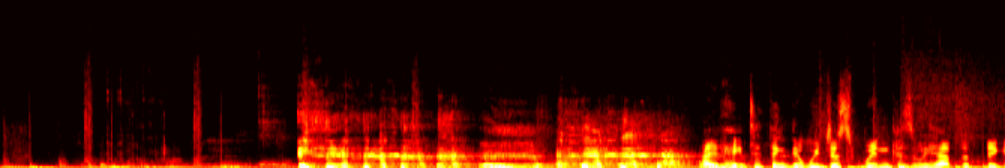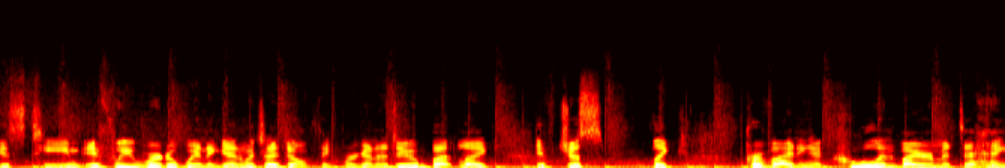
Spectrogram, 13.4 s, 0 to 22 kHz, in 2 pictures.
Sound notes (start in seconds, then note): 1.9 giggles loudly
